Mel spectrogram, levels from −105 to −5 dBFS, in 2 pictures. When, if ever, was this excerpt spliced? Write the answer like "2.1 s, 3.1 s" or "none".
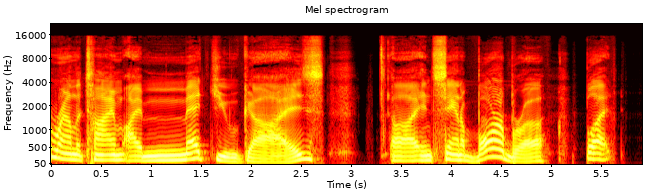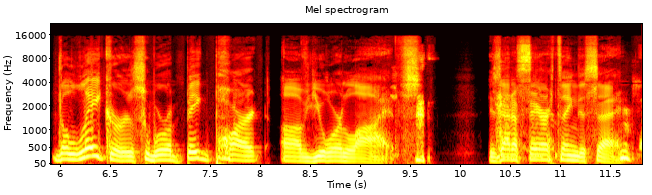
none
